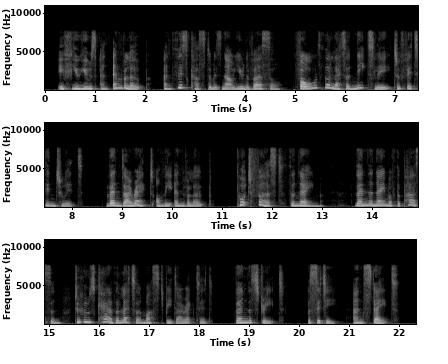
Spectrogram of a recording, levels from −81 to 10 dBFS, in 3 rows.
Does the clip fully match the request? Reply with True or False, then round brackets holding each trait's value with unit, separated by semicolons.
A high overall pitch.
True (225 Hz)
